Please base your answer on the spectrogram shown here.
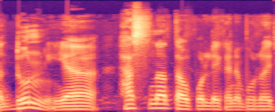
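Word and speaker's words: حَسَنَةً: হাসনা তাও পড়লে এখানে ভুল হয়ে যাবে। আখিরাতে বলি, এখানে আ এ গালিব। হাসনা তাও না, হাসানা তাও।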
